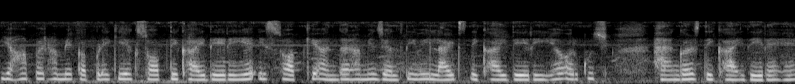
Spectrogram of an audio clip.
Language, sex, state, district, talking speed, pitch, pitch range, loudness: Hindi, female, Chhattisgarh, Bastar, 225 wpm, 230 Hz, 220-245 Hz, -17 LUFS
